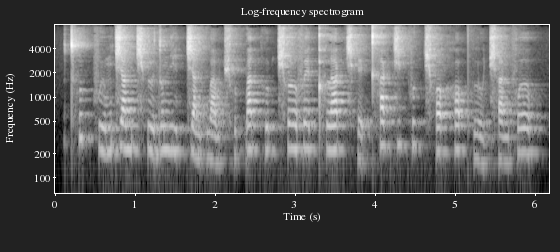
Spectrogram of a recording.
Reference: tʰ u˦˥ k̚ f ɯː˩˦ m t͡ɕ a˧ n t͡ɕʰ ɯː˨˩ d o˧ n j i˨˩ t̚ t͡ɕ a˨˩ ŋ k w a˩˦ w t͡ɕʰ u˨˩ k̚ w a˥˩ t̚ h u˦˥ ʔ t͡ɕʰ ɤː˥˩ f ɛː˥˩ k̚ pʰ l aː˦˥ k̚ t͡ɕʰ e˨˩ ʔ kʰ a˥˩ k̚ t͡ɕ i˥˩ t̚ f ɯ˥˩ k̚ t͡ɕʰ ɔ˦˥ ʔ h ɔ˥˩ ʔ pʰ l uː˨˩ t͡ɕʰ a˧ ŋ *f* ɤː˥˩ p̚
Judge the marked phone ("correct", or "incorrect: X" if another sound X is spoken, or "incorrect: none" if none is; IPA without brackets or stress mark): correct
